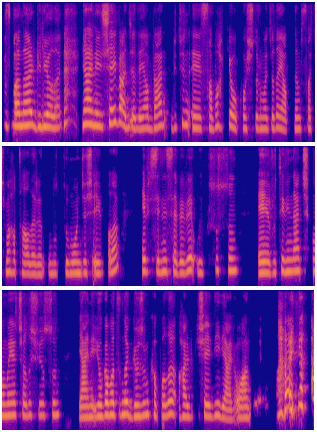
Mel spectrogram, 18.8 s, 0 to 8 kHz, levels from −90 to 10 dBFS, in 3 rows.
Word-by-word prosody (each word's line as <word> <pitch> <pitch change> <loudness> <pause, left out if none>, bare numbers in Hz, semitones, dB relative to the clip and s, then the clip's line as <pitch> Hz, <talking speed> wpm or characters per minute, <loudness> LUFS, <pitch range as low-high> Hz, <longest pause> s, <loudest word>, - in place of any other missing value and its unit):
uzmanlar 240 0 +4
biliyorlar. 220 -1 +2 0.4
Yani 260 -3 +5
şey 285 +5 +2
bence 215 -8 +1
de 190 - 0
ya 200 -1 -2
ben 235 +5 -2
bütün, 225 +6 -6
eee, 205 -1 0
sabahki 220 +4 -3
o 205 -4 -1
koşturmacada 200 0 -5
yaptığım 195 +1 -4
saçma 195 +1 -6
hataların, 180 -3 -5
unuttuğum 185 +1 -6
onca 190 0 -1
şeyin 185 0 -3
falan, 235 +7 -1 0.4
hepsinin 215 -1 0
sebebi 205 +1 0
uykusuzsun, 225 +4 -5 0.4
eee, 195 0 +4
rutininden 215 +3 0
çıkmamaya 220 -1 0
çalışıyorsun. 220 0 -5 0.3
Yani 190 0 +1
yoga 205 +2 +5
matında 225 +1 +3
gözüm 205 +2 0
kapalı. 215 +2 0
Hâlbuki 195 0 -4
şey 200 -3 +1
değil 220 -2 -1
yani 160 -3 -1
o 175 - +1
an, 185 0 +3
ııı - - -9 0.7
Aynen, 355 +4 +7
210 Hz, 130 wpm, -24 LUFS, 195-230 Hz, 0.7 s, Aynen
